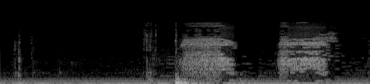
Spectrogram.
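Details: Barn owls at a nest box, a male visiting the female who does not want him there, recorded 6 July 2013 at 10:30 on a nest camera. Two broad hissing screeches, the second longer, over a low steady electrical hum.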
